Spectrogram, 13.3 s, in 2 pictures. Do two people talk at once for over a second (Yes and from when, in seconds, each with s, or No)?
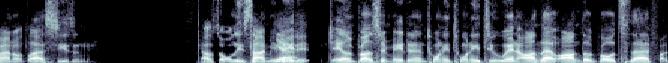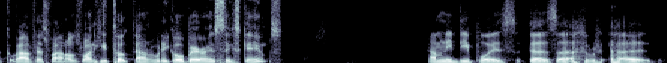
No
